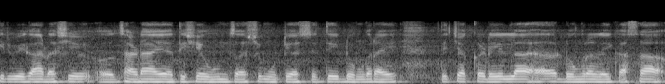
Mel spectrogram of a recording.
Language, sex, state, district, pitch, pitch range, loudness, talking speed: Marathi, male, Maharashtra, Pune, 125 Hz, 120-125 Hz, -13 LUFS, 160 wpm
